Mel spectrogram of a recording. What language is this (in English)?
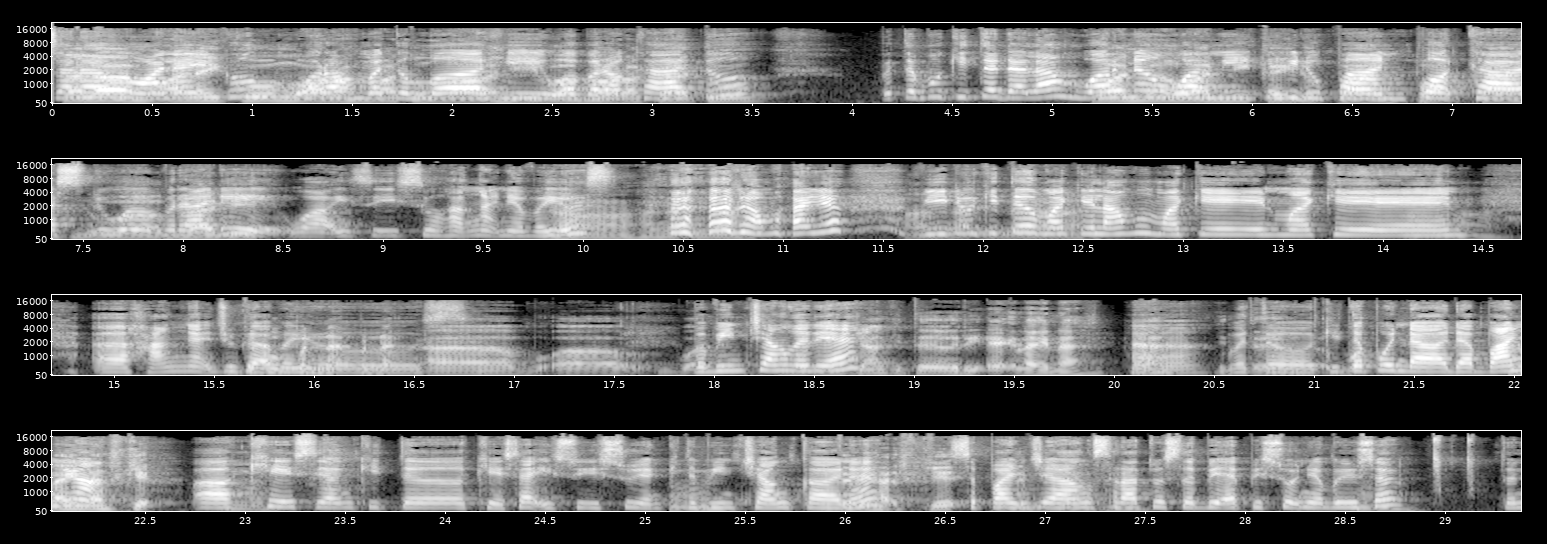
Malay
